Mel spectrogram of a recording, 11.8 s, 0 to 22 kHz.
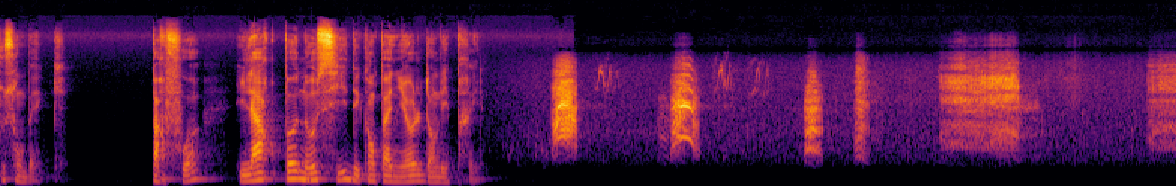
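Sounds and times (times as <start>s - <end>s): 
speech: 0.0s - 0.7s, 1.5s - 4.9s
grey heron uttering coarse rasping croaks: 5.4s - 10.5s, 11.4s - 11.7s.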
